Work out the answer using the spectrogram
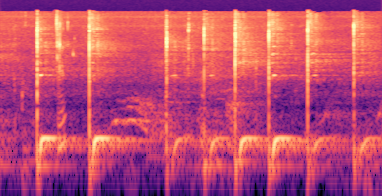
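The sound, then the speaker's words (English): A hand releases quickly from the top of a hollow object, making a series of hollow popping plops, each with a short upward-swooping tone, repeated in a quick, slightly uneven rhythm. “It's also a hollow object, and that sound is being trapped by the hand actually releasing quickly from the top of the hollow object.”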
